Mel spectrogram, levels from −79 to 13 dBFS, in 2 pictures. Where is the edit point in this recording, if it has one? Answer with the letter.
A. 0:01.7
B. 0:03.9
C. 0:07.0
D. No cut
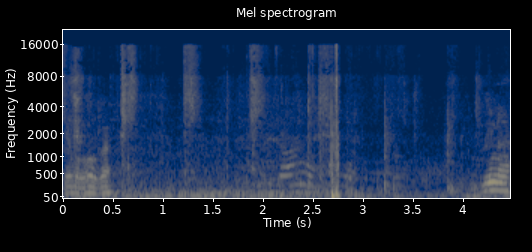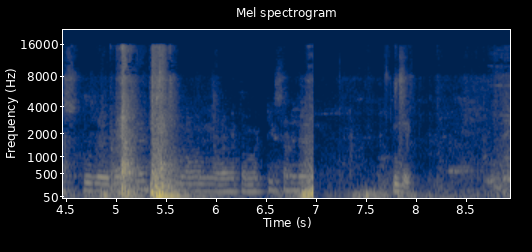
C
